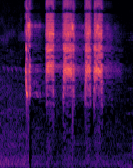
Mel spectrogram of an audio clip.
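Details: Male black francolin calling at close range: five loud, harsh, rasping notes in a clipped, rhythmic phrase lasting about two seconds.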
